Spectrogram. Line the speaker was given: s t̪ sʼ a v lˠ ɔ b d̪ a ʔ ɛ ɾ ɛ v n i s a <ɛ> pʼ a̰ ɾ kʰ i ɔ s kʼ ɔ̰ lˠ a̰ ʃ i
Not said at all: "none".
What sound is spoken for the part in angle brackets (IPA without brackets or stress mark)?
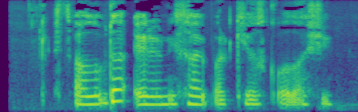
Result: ɛ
